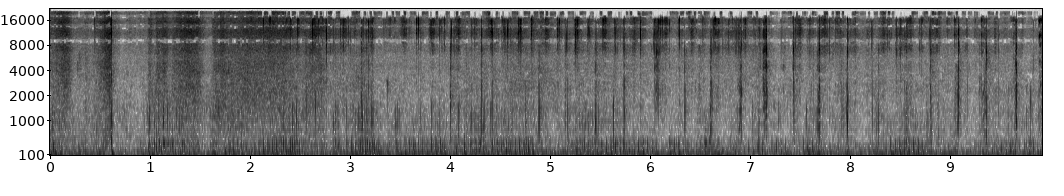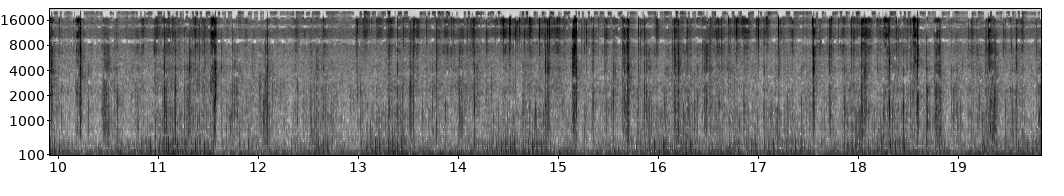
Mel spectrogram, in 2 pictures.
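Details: A kitten kneads and purrs close to the microphone; a low continuous rumble sits beneath dense, rapid scratching and clicking from its paws, which dominate much of the recording.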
